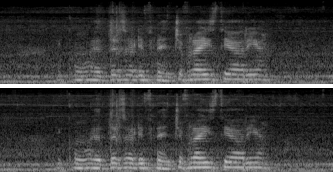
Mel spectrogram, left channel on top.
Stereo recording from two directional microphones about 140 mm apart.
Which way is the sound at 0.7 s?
90° right.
